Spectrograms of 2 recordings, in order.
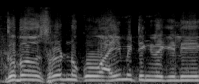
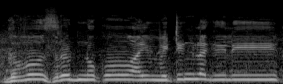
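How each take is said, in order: First: Said in the usual way. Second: Put-on slow, drawn-out soothing to a baby; slow down like rocking a crying child; slow lulling hush. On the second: Father slowly hushing his crying baby while mother's away.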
